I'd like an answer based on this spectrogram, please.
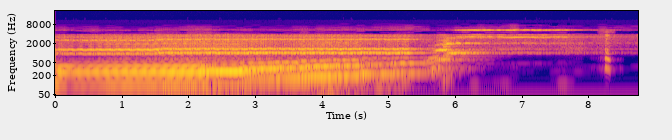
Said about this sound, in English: Still, this isn't anyone. This is the phone. No, I'll let it ring. I won't leave this room. Let it ring. He said the phone was dead.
